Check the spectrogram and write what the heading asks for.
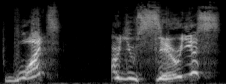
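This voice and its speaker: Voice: sits high, huge pitch swings, slow pace, gravelly, bright, forceful tone, dry recording, clean studio sound, exaggerated voice. An actor voicing a brash, impatient young male incubus with a blunt, growly manner in a game.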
